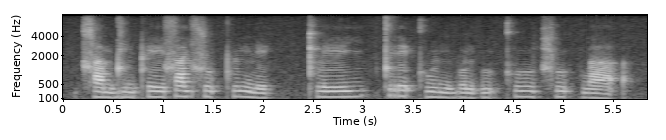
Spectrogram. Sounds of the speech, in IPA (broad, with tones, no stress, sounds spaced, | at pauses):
t͡ɕʰ a˨˩ m d i˨˩ n pʰ eː˧ s a˥˩ j s u˦˥ ʔ pʰ ɯ˥˩ ŋ n e˨˩ k̚ | kʰ l eː˦˥ j | t r e˥˩ ʔ kʰ w ɯ˨˩ ŋ b o˨˩ n ʔ u˨˩ ʔ kʰ uː˥˩ t͡ɕʰ u˥˩ ʔ k w a˨˩ ʔ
